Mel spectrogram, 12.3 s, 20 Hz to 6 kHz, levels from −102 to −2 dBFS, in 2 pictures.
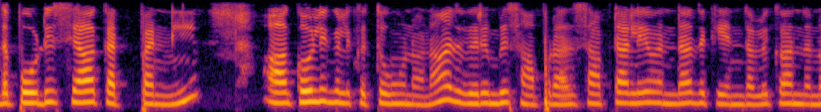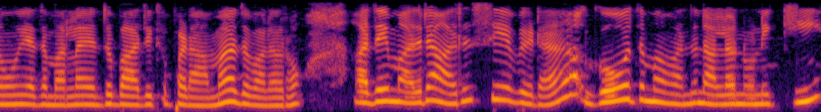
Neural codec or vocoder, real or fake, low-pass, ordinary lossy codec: none; real; 5.4 kHz; none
